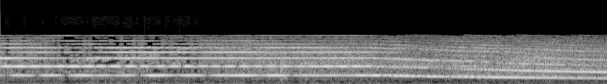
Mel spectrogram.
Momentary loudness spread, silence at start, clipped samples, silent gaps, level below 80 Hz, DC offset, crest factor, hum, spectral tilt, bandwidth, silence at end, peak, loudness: 4 LU; 0 s; under 0.1%; none; -50 dBFS; 0.7%; 10 dB; none; -5 dB/octave; 4.2 kHz; 0 s; 0 dBFS; -10 LUFS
